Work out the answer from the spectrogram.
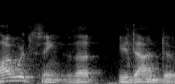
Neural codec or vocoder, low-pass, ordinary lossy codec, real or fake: none; 7.2 kHz; Opus, 24 kbps; real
